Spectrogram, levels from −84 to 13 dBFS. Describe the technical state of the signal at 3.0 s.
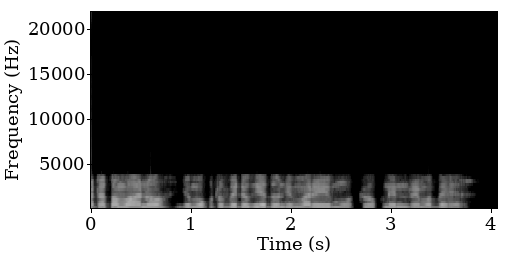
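Faint, evenly spaced ticks run through the speech around this point, part of clock slip clicks heard from 0.59 to 3.37 s, roughly one every second and a half. The likely cause is two unsynchronised clocks differing by around 15 ppm, forcing a single sample to be dropped or repeated each time the drift accumulates.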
